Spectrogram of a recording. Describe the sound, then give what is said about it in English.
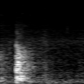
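One dull, muffled knock at a door, short, followed by a brief fading resonance and then quiet room tone. Nobody speaks. “That was weird. I had a knock that? at the door.”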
